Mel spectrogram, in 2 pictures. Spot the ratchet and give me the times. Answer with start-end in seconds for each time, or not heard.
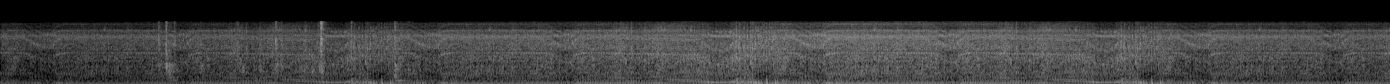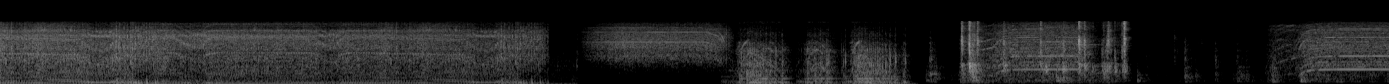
1.6-4.2, 23.5-25.2.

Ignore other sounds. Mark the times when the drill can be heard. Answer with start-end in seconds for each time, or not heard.
0.0-27.7.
